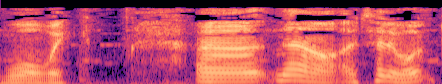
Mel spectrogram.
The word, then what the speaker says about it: Warwick: We say, of course, over on the other side of the pond, we say Warwick. Dionne Warwick. Because we do have a town which is spelled exactly the same, W-A-R-W-I-C-K, and we call it Warwick.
